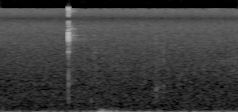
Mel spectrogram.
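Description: A single sharp click of computer input about two-thirds of a second in, choosing an autocomplete suggestion in a code editor, followed by a faint low thump.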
